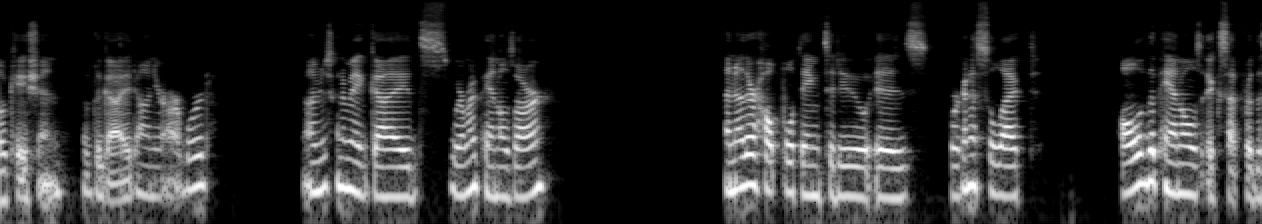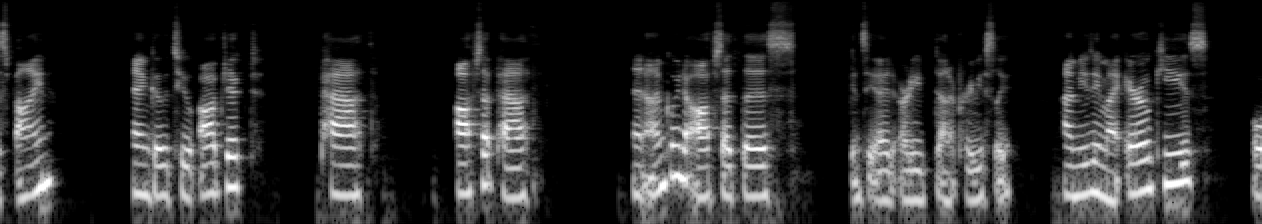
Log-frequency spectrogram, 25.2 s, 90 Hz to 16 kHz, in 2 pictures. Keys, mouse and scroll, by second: 0.7 alt+click, 4.9 click, 8.3 click, 9.2 shift+click, 10.1 shift+click, 10.8 shift+click, 14.1 click, 16.6 click, 18.6 click, 20.0 Up, 21.0 Up, 21.3 Down, 22.0 Down, 23.1 Up, 23.6 Up, 24.2 Down.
